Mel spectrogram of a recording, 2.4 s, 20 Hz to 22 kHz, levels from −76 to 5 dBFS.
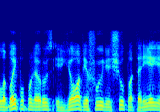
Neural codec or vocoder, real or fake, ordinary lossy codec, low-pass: codec, 16 kHz, 1 kbps, FunCodec, trained on LibriTTS, 50 frames a second; fake; AAC, 48 kbps; 7.2 kHz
